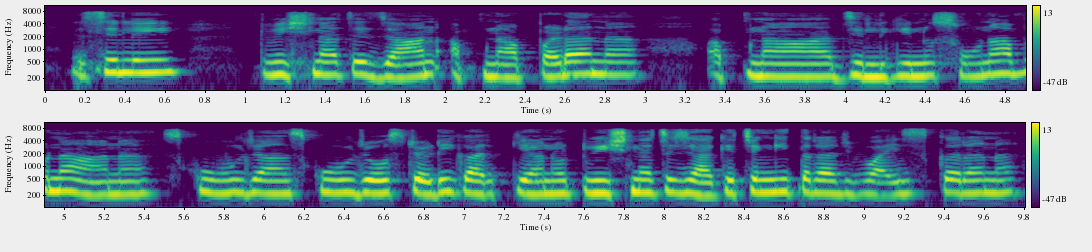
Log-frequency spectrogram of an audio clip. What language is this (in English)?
Punjabi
